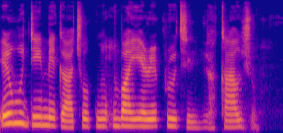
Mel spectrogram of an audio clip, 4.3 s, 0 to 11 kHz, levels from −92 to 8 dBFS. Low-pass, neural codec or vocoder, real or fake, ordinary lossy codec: none; autoencoder, 22.05 kHz, a latent of 192 numbers a frame, VITS, trained on one speaker; fake; none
